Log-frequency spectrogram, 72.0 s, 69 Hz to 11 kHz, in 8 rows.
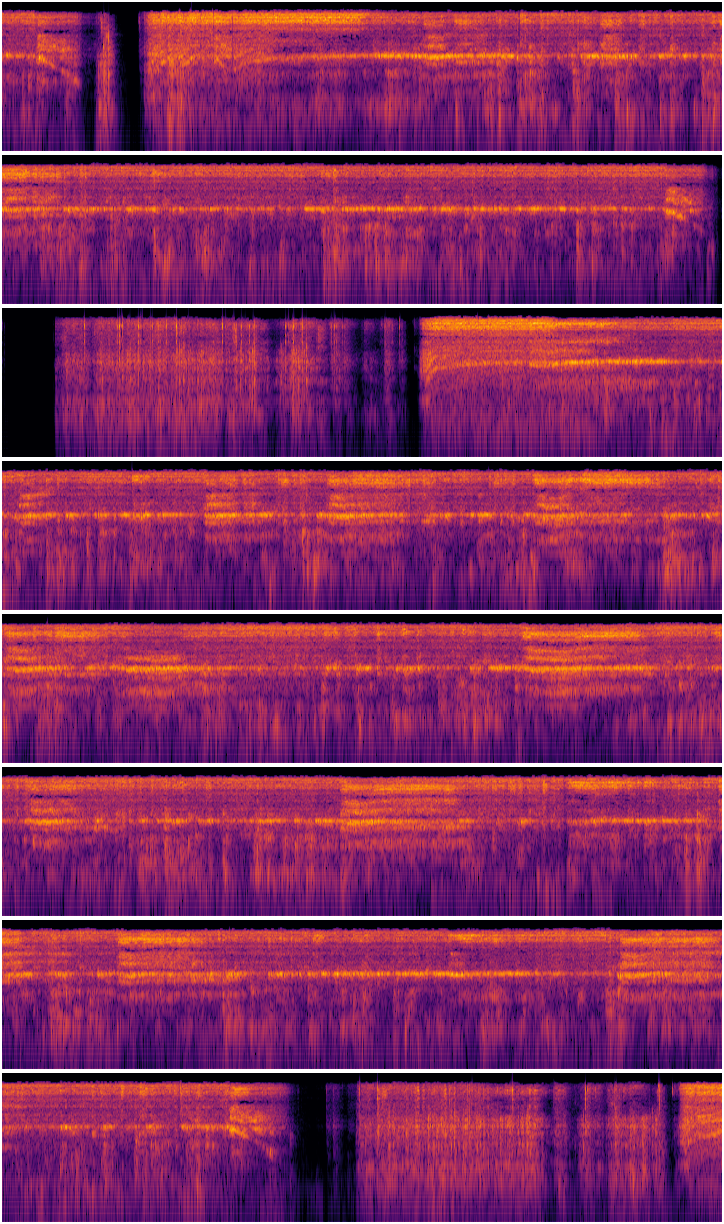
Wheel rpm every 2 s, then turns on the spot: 70, 200, 230, 230, 230, 230, 230, 230, 120, 10, 20, 110, 230, 230, 230, 230, 230, 230, 220, 230, 230, 230, 230, 230, 230, 230, 230, 230, 230, 230, 230, 230, 170, 20, 20, 90.
18-22 66-70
